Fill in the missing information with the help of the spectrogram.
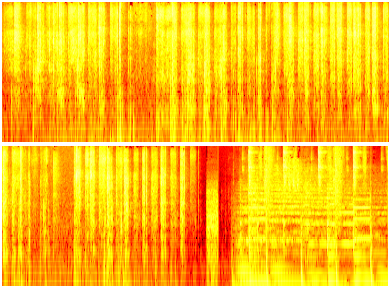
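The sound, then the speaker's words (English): Scissors cut through paper in a rapid, continuous run of crisp snips and rustles, loud, for about nine seconds before music takes over. “The answer was cutting paper with the scissors.”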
